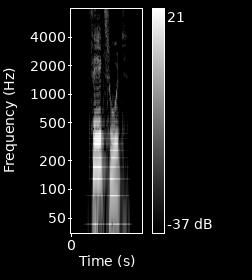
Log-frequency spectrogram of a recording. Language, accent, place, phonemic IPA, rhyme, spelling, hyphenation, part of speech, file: German, Germany, Berlin, /ˈfɪlt͡sˌhuːt/, -uːt, Filzhut, Filz‧hut, noun, De-Filzhut.ogg
- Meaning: felt hat; fedora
